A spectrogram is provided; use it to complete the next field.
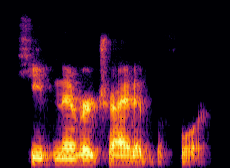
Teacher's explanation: sometimes it's really hard to hear that contracted d but it's there nonetheless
